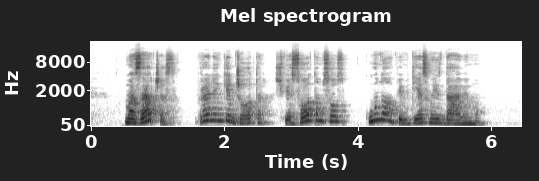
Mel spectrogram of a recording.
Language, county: Lithuanian, Kaunas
